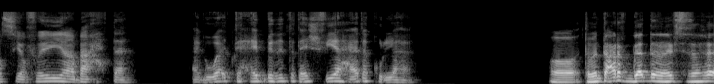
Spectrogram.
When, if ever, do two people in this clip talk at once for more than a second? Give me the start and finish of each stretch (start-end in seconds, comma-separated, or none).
none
